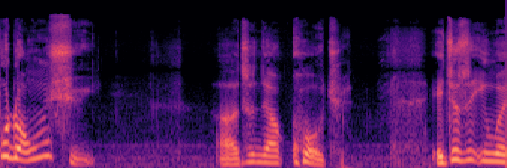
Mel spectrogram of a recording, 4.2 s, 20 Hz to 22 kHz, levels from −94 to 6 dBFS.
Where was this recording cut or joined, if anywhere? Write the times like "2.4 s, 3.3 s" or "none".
2.0 s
